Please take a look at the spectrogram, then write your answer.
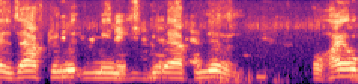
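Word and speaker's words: おはよう: Ohayo gozaimasu means good morning. So you can say Ohio because that just means morning.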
